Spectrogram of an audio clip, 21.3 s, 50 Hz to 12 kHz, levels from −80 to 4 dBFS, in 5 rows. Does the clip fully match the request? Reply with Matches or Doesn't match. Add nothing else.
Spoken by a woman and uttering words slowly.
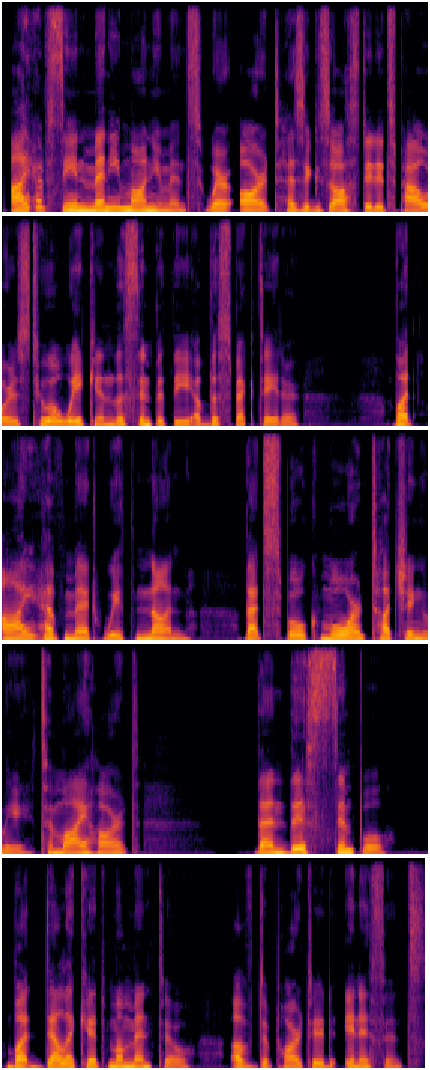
Matches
